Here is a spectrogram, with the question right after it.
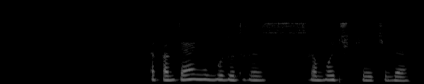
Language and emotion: Russian, neutral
